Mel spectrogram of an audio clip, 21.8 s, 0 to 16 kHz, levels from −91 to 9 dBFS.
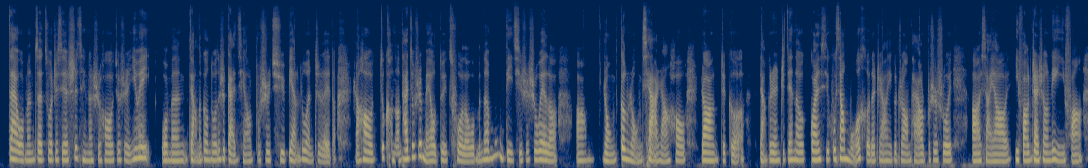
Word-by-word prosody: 在 205 -3 +5
我 175 - +3
们 170 +1 -3
在 185 -2 +3
做 185 0 -1
这 185 +1 -3
些 180 -1 0
事 225 +4 -2
情 195 -5 -3
的 170 - -2
时 175 -1 -5
候， 175 -1 0
就 180 - -4
是， 175 -3 -4
因 215 +4 +1
为 230 0 +3 0.2
我 170 0 +1
们 170 0 -1
讲 - - 0
的 165 - -4
更 190 -1 -1
多 180 -1 0
的 195 - 0
是 205 - 0
感 150 -3 0
情， 165 -6 -7
而 160 - -4
不 170 -2 -10
是 180 0 -2
去 180 0 -3
辩 180 -2 -1
论 190 -6 -1
之 170 - -6
类 140 - -1
的。 - - -10 0.3
然 160 - -2
后 185 -1 +4
就 235 - +1
可 185 - -3
能 160 0 -2
他 200 +2 +4
就 250 +4 0
是 270 +2 +1
没 190 -10 +2
有 170 +1 +3
对 170 +1 -2
错 175 -2 -1
了， 150 -1 +1
我 155 - +1
们 155 +2 -5
的 195 +1 +2
目 250 +1 -1
的 185 -2 +1
其 170 0 -5
实 180 +1 -6
是 190 0 -3
为 190 -1 +4
了， 160 -2 +1 0.4
呃， 170 +1 -1 0.3
融 165 -2 0
更 215 -3 +6
融 165 -2 -2
洽， - - +3
然 160 -1 -1
后 170 -1 0 0.3
让 175 0 +4
这 170 - -3
个， 155 -4 -3 0.3
两 165 0 -1
个 180 - -2
人 175 0 +2
之 180 - -6
间 190 +1 +1
的 175 -2 +3
关 190 -1 +5
系 200 -1 -3
互 205 +2 0
相 210 0 +5
磨 195 +1 +2
合 175 -6 -1
的 160 0 0
这 175 +1 -5
样 170 0 -1
一 165 - -5
个 175 - -3
状 170 -1 -2
态， 165 - -5
而 160 +1 +1
不 170 - -9
是 180 0 -1
说， 170 -2 +1 0.4
嗯， 165 +1 +3
想 170 -3 -2
要 155 -1 +2
一 190 - +3
方 170 0 +2
战 190 -3 +5
胜 175 -2 0
另 195 +1 +3
一 - - -3
方， 150 -2 -1
175 Hz, 280 characters per minute, -24 LUFS, 170-190 Hz, 0.4 s, 更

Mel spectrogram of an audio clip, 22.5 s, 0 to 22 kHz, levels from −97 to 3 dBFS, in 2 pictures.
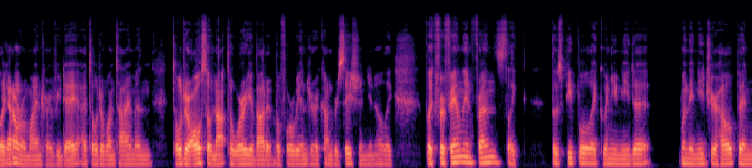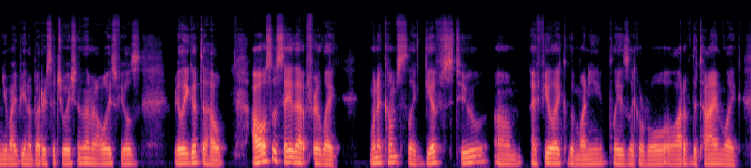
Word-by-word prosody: like, 105 +2 +3
I - - +4
don't 125 -2 +3
remind 100 +1 -4
her - - -8
every 100 0 -7
day. 105 +4 +2
I 105 - -3
told 110 +1 -3
her 110 - 0
one 105 0 -3
time 110 +1 -4
and 105 0 -6 0.3
told 115 0 +2
her 115 - +8
also 120 +2 +6
not 105 +1 0
to 115 - -1
worry 110 +1 +3
about 105 -1 +1
it 105 - -5
before 105 +1 -3
we 110 - 0
ended 110 0 -6
our 105 - -4
conversation, 105 0 -3
you 105 - -8
know, 110 0 -9
like 105 -1 -7 0.5
like - - +5
for 125 - +5
family 140 +3 +4
and 135 -1 -2
friends, 135 +1 +1
like, - - -2 0.5
those - - -1
people, 125 -1 +1
like, 115 -1 -1
when 115 0 0
you 110 -1 -3
need 110 0 -4
it. 115 0 0 0.4
When 120 -1 -2
they 115 - 0
need 115 +1 -4
your 115 -2 +2
help 115 +1 +1
and 110 -1 +1
you 110 - -2
might 110 -1 -2
be 115 - 0
in 115 - -3
a 110 - -2
better 110 +1 0
situation 115 +1 -2
than 125 - +1
them, - - 0
it 110 - -4
always 115 +1 0
feels 115 -1 -3 0.5
really 120 +1 +5
good 135 +2 +2
to 120 - +1
help. 100 +3 0 0.4
I'll 130 - +8
also 180 +7 +6
say 145 -6 +4
that, 130 -3 +3
for, 120 - +1
like, 110 -1 +1 0.5
when 125 - +1
it 130 - -1
comes 145 +1 -3
to, - - -4
like, 115 0 -4
gifts 125 +3 0
too, 150 +7 -1
um, 110 0 -5
I 115 - 0
feel, 125 +2 +2
like, 120 -1 +2
the 120 -1 -1
money 110 +3 -3
plays, 110 -2 -1
like, 110 -1 -5
a 110 - 0
role 105 +1 -1
a - - -3
lot 110 0 0
of 115 - -8
the 115 - -1
time. 115 0 -1
Like, 100 -2 -3
115 Hz, 245 wpm, -24 LUFS, 110-120 Hz, 0.5 s, her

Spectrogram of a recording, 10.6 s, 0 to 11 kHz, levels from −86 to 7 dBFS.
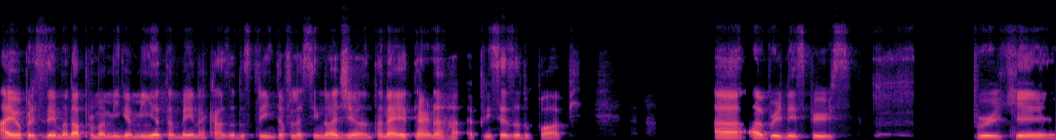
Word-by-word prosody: aí 95 +1 +7
eu 100 - +5
precisei 100 - +2
mandar 95 -1 +4
pra - - -9
uma 95 -1 0
amiga 90 -1 -1
minha, 90 0 +3
também 85 0 -1
na 85 0 -6
casa 85 -1 -4
dos 90 - -9
30, 90 -1 -4
eu - - -6
falei 100 0 -2
assim: - - -5
"Não 105 +1 +2
adianta, 105 -3 0
né, 95 -1 +5
eterna 95 +2 +1
ra - - -6 0.2
princesa - - -1
do - - -9
pop". - - -4 1.5
A 95 0 +4
a 100 0 +3
Britney 95 0 +2
Spears. 90 -1 -4 1.2
Porque 95 -1 +2
95 Hz, 165 wpm, -24 LUFS, 90-95 Hz, 1.5 s, aí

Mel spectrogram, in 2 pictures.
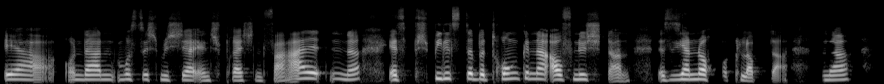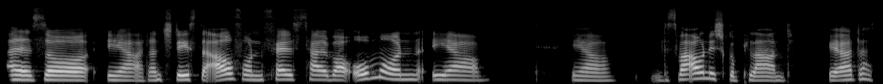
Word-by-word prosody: Ja, 230 -2 +1
und 220 - -6
dann 225 0 +2
musste 230 +1 -6
ich 225 - -7
mich 210 -1 -6
ja 205 -1 +2
entsprechend 185 -1 -4
verhalten, 265 +1 +1
ne? 230 +3 0 0.3
Jetzt 215 0 -1
spielst 270 0 -2
du 255 - +9
Betrunkene 255 +2 +2
auf 220 +1 +4
nüchtern. 235 0 -3 0.3
Das 200 0 -5
ist 215 - -6
ja 235 -1 +6
noch 230 -1 +4
bekloppter, - - -5 0.3
ne? 210 +3 -2 0.4
Also, 205 -2 +5 0.2
ja, 200 -3 -2
dann 195 +4 -6
stehst 215 +1 +1
du - - +1
auf 245 +2 +4
und 210 -2 -3
fällst 225 +1 0
halber 210 -2 +1
um 265 +8 +1
und 230 -5 +1
ja, 215 -2 -2 0.9
ja, 185 -2 -6 0.4
das 185 +1 -19
war 235 +3 +5
auch - - +3
nicht 260 -3 -4
geplant. 185 -2 -4 0.3
Ja, 200 +2 +2
da 235 +2 -7
220 Hz, 145 wpm, -22 LUFS, 200-235 Hz, 0.9 s, du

